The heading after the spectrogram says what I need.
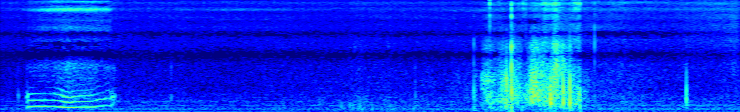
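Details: Snoring: a short, whistling, tonal breath, then several seconds later a raspy, fluttering snore, with quiet in between.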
